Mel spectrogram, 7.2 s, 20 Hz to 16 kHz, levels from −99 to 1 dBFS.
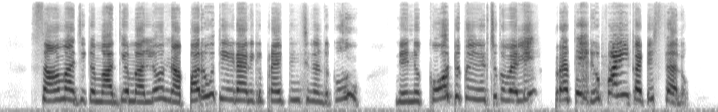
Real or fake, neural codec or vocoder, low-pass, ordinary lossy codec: fake; codec, 32 kHz, 1.9 kbps, SNAC; 14.4 kHz; none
